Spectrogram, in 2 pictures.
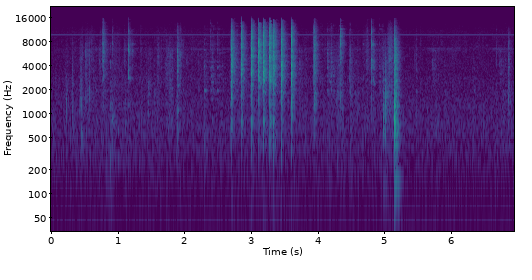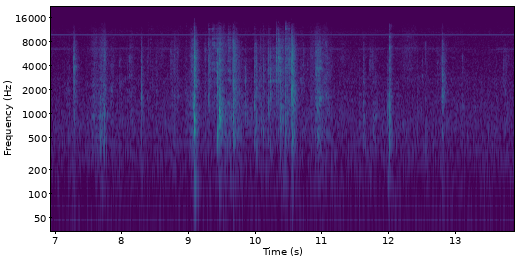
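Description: Clicks and clatter of small hard plastic objects being handled and set down on a desk as a digital multimeter and its test leads are fetched: a quick run of rattling clicks about three seconds in, and another cluster of clicks about nine to eleven seconds in.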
